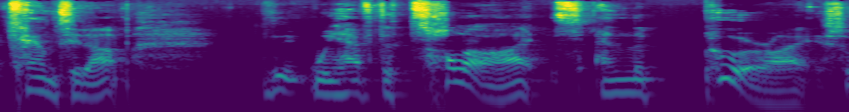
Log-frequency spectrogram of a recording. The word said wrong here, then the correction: Punites: or Punites is how it's said.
